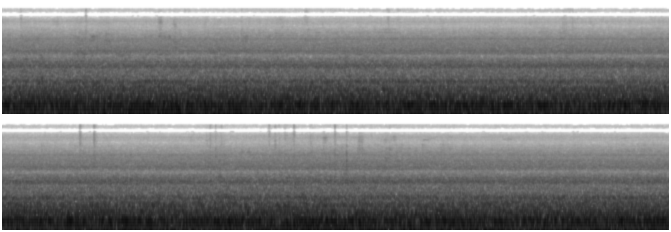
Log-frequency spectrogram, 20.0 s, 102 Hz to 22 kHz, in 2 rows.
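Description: Steady low rumble of an Airbus A320's jet engines at taxi power, heard inside the cabin while the airliner taxis, with no spool-up.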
